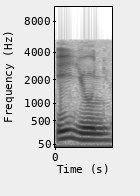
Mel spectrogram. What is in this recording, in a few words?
"june", Russian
